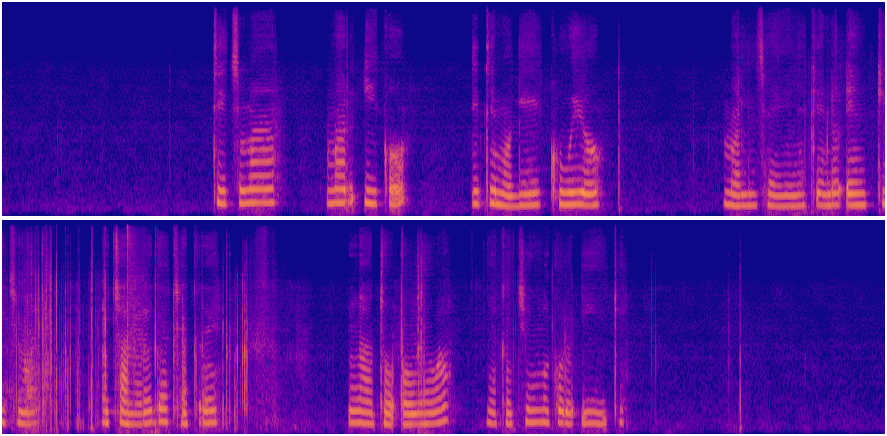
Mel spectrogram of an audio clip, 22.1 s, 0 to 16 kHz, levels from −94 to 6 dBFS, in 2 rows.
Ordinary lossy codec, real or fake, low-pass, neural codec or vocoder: none; fake; 14.4 kHz; codec, 44.1 kHz, 2.6 kbps, DAC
